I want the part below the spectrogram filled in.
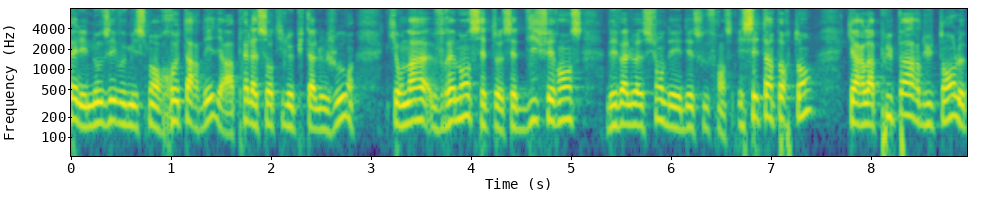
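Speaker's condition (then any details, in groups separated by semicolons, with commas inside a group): No condition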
